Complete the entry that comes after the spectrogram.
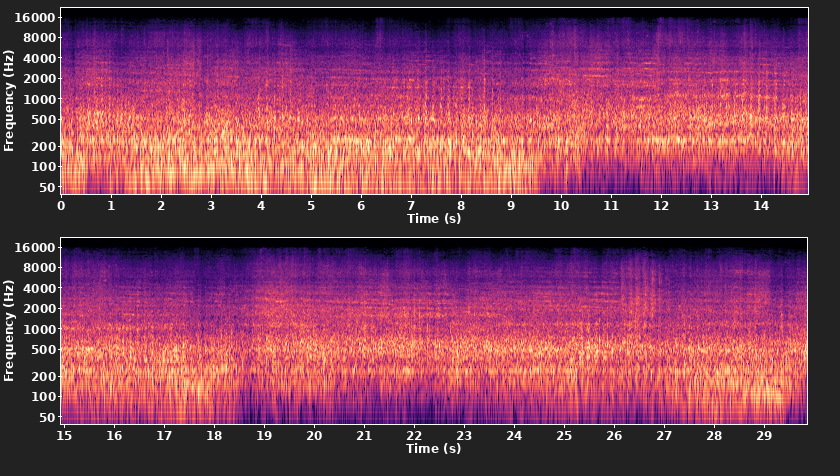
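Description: Mixed freight train rolling past close by at speed: a steady rumble and clatter of freight-car wheels over the rails. The deep low rumble eases about ten seconds in.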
